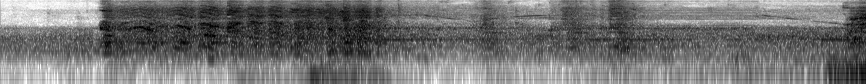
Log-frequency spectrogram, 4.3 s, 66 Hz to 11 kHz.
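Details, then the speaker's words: Cadillac Fleetwood, cold start at −2 degrees after sitting nearly a week following coolant valve/heater-core work; starter cranks with uneven rapid churn, fuel pump heard, engine never fires; OptiSpark distributor failed. Crank no start. "This is actually the first time where it's refused to start. What the actual fuck?"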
